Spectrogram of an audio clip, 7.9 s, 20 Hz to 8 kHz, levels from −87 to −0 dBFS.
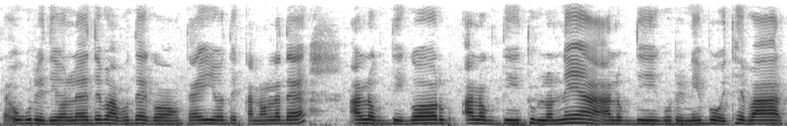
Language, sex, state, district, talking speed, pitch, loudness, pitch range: Chakma, female, Tripura, Dhalai, 145 wpm, 210 Hz, -15 LUFS, 200-220 Hz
